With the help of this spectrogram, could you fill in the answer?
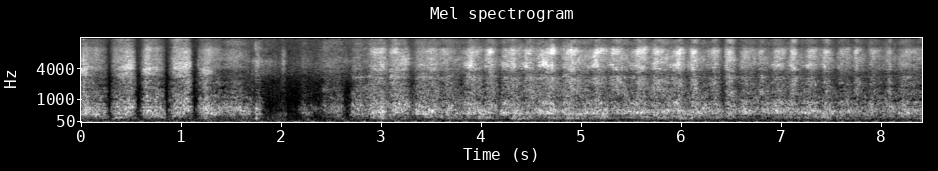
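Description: Fingernails scratch and rub the black foam windscreen over the right ear of a binaural microphone, giving a dense, rough scraping noise centered in the low mids with a bright hiss above. It opens with a few quick separate strokes, dips briefly, then settles into continuous steady rubbing for the rest of the clip.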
